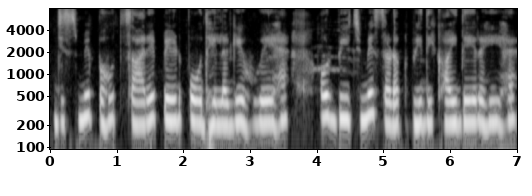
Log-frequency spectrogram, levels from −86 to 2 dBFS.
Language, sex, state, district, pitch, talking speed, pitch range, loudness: Hindi, female, Uttar Pradesh, Saharanpur, 220 Hz, 145 wpm, 215-235 Hz, -15 LUFS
